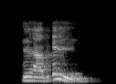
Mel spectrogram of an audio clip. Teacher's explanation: Clavel, sí tiene la sílaba tónica en la última, pero termina en L, por lo tanto no se tilda. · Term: aguda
